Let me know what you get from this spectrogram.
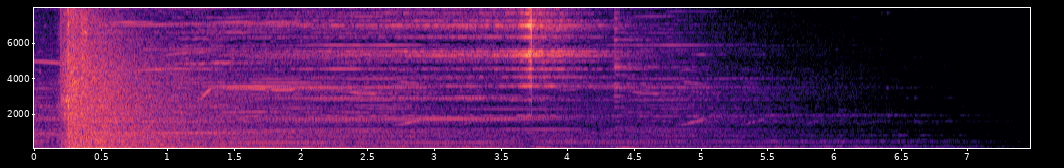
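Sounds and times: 
medium music stinger with hit: 0:00.2 - 0:04.9.

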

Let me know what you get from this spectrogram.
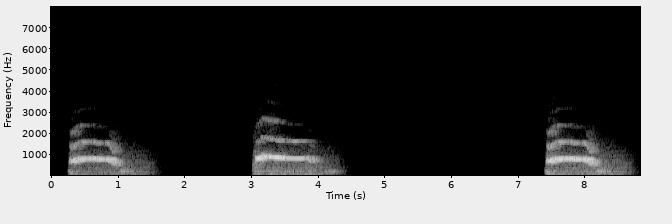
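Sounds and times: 
cats in the background: 0:00.3 - 0:01.2, 0:03.0 - 0:04.1, 0:07.4 - 0:08.4.

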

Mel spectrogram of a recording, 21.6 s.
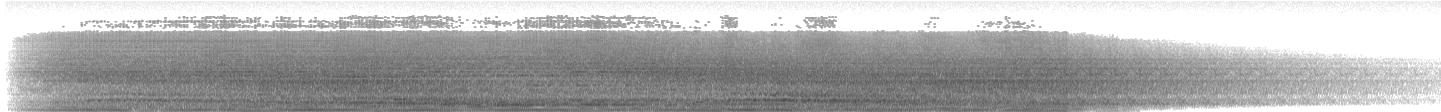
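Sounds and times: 
dark synth pad for NPC combat: 0:00.2 - 0:19.4.

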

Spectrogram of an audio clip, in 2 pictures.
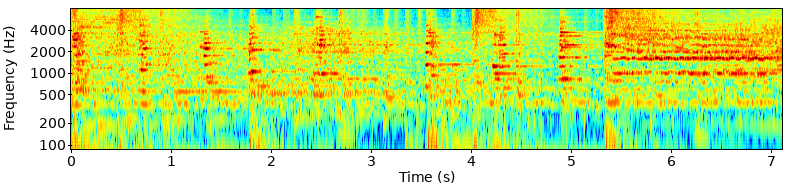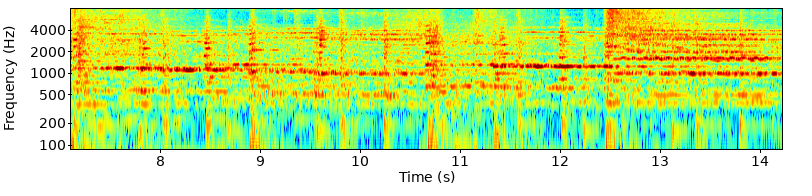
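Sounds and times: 
pirate battle: 0:00.0 - 0:14.2.

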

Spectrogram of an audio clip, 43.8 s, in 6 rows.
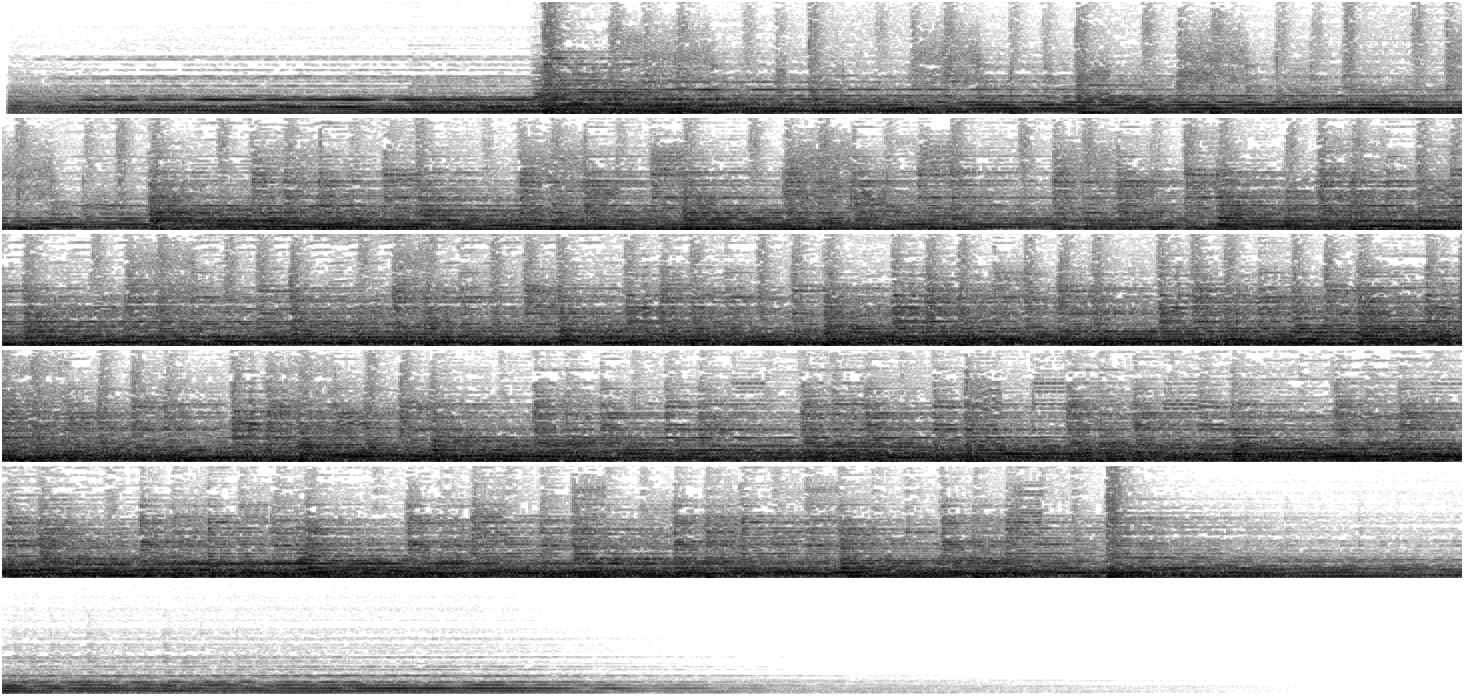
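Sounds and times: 
tense music loop: 0:00.0 - 0:40.0.

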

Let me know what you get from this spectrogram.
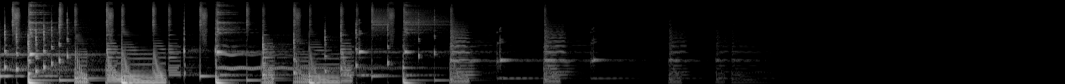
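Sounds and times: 
comical music: 0:00.0 - 0:07.7.

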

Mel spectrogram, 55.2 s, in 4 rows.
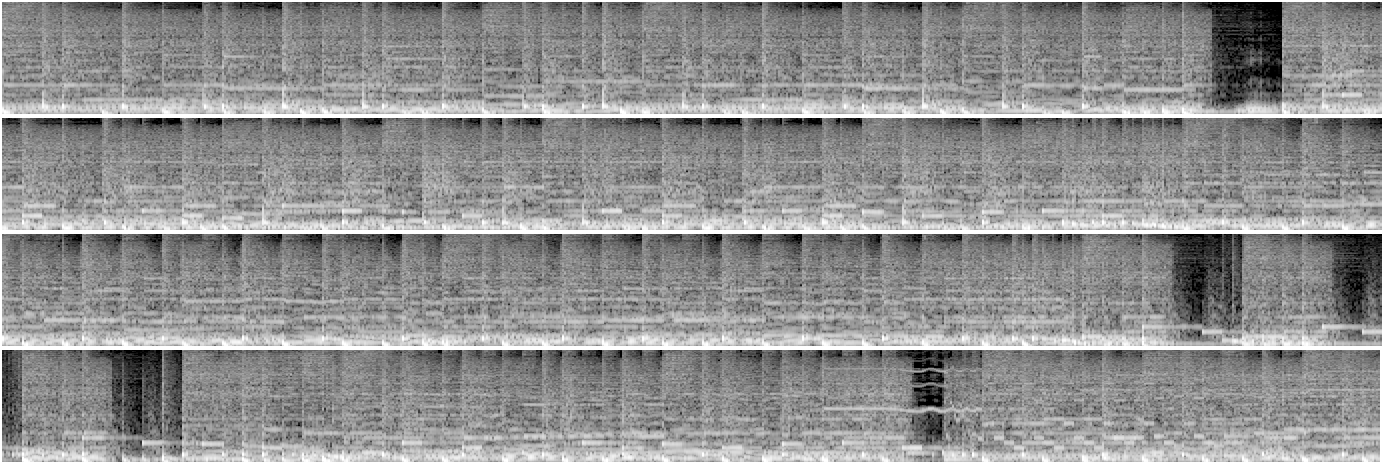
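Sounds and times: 
rhythmic background music: 0:00.0 - 0:12.2, 0:12.8 - 0:55.1.

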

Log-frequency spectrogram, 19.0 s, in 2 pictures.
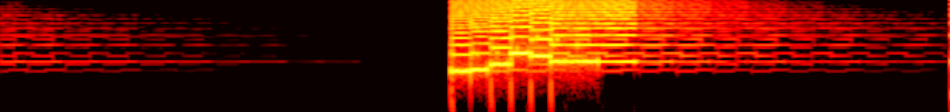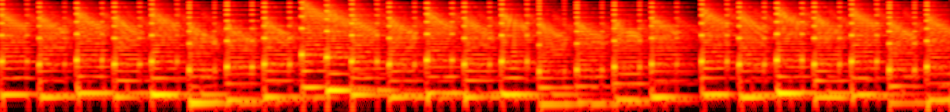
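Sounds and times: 
synths: 0:04.5 - 0:07.0, 0:09.5 - 0:18.9.

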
